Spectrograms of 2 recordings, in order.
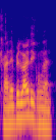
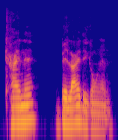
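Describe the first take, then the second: First: It is said at normal speed. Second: It is said slowly.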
